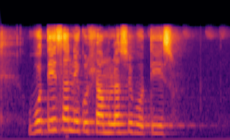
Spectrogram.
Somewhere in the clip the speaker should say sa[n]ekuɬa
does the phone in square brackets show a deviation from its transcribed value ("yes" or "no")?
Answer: no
